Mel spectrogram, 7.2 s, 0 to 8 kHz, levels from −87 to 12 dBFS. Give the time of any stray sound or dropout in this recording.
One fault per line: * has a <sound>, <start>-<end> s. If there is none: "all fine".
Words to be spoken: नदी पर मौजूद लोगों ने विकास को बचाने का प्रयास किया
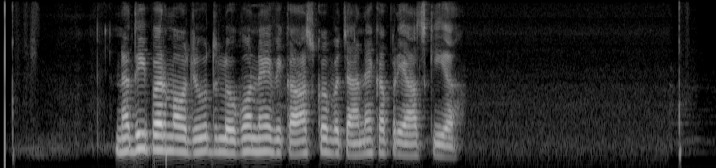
all fine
